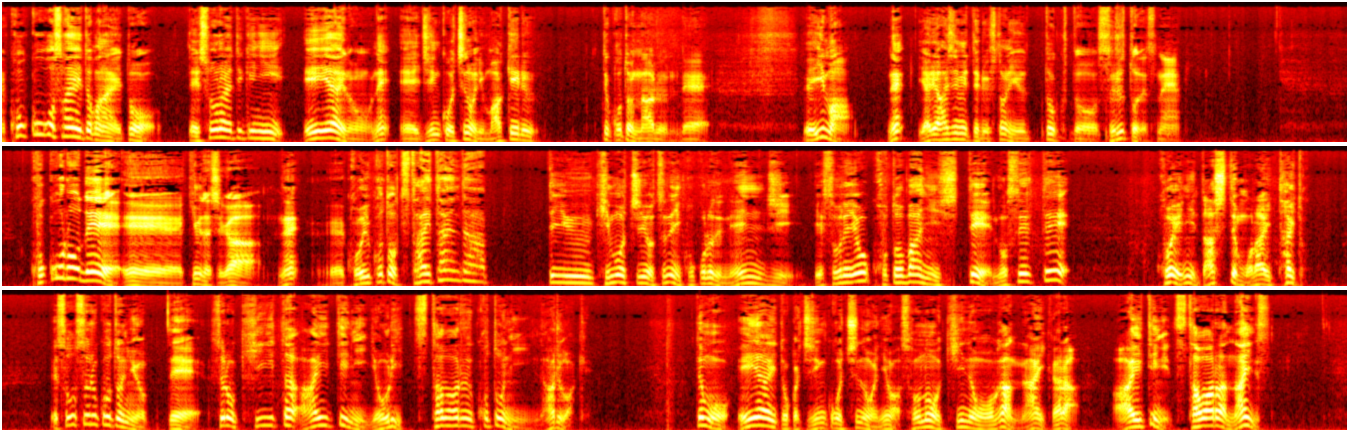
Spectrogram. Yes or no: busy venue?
no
